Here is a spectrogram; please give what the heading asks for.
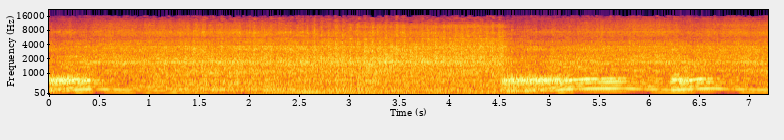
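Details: Stihl TS350 cut-off saw after engine rebuild and idle screw adjustment, air cleaner and filter not yet fitted; high scream picks up well but dips and sags briefly on a couple of blips, slight bog under throttle; carburetor further adjustment deferred.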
